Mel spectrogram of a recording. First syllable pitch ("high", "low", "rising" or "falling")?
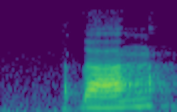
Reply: rising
